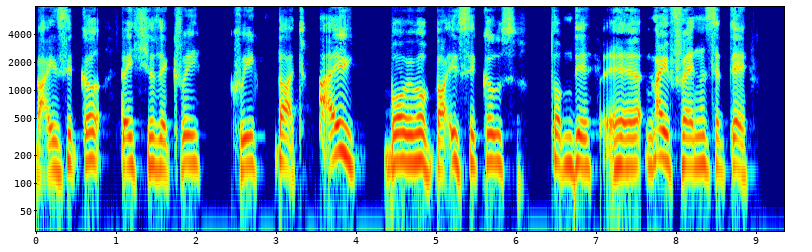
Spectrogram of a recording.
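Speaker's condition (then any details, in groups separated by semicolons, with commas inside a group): Cerebral palsy; feet opposite of Charlie Chaplin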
